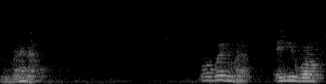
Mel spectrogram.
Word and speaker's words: Renault: All right, the famous automobile company that Americans say Renault. No, it's Renault.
